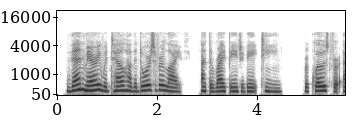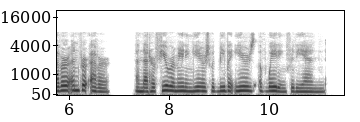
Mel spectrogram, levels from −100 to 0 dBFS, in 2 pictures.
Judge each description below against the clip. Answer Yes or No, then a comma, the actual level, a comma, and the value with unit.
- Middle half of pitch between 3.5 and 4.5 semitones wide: No, average, 2.9 semitones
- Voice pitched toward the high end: Yes, high, 195 Hz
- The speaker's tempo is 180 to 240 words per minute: Yes, average, 190 wpm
